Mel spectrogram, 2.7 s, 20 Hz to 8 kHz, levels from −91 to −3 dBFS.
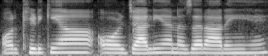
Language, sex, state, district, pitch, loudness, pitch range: Hindi, female, Madhya Pradesh, Bhopal, 210 Hz, -14 LUFS, 205-225 Hz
